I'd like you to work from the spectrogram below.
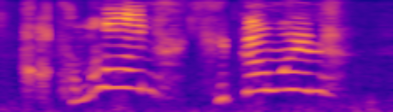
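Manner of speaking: high, bright call to a dog. Real, not acted. Urging dog to move on.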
